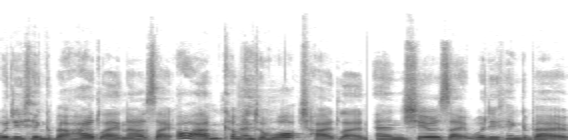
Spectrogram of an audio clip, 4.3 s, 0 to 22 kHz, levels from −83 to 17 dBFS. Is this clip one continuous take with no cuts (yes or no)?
no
